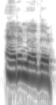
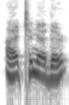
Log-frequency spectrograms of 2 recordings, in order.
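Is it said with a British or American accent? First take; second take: American; British. First: The t sounds like an American flapped r. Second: The t is said with a British accent.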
